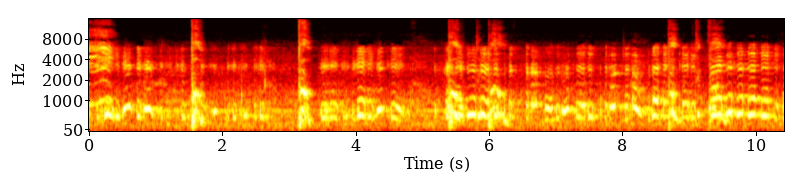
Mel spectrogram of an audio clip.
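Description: A woman laughing and giggling in high-pitched, wavering runs, with a few sharp smacks or clicks in between.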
